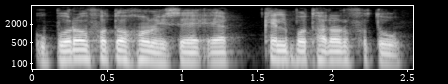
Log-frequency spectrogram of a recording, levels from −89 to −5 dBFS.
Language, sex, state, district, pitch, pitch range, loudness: Assamese, male, Assam, Kamrup Metropolitan, 130 Hz, 120-140 Hz, -15 LUFS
